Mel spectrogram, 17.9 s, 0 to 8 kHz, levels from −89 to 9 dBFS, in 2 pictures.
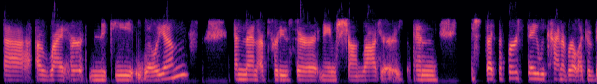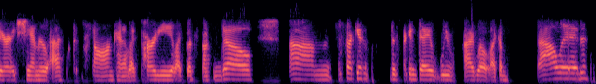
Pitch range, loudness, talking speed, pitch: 155-185 Hz, -22 LUFS, 160 wpm, 165 Hz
